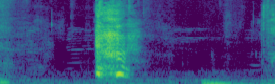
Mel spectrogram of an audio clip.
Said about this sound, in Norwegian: Og venter med å hoste til vi har satt ned.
